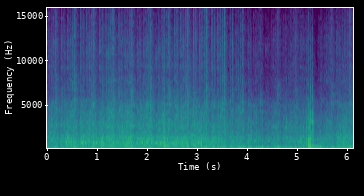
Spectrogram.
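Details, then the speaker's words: 1986 Chevrolet Camaro IROC-Z V8 after exhaust system repair: deep, steady rumble with an even low beat and no puffing or ticking; the exhaust leak is about 99% fixed, maybe a small leak remains. "there you go sounds like that took care of it so i don't hear anything over here anymore"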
